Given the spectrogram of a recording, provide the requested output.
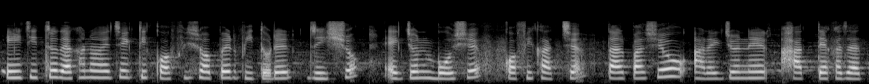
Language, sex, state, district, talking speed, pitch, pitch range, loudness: Bengali, female, West Bengal, Malda, 150 wpm, 290 Hz, 275-315 Hz, -17 LUFS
